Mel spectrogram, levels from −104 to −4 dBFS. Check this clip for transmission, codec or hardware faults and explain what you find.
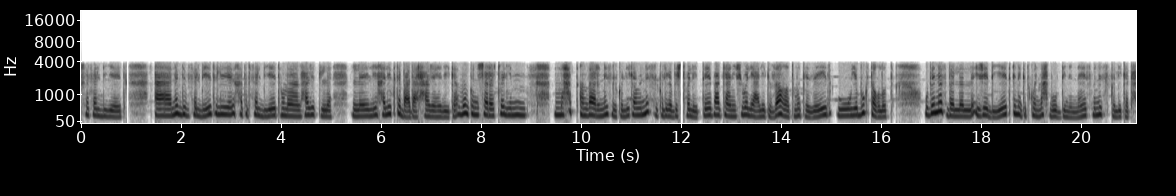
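One fault runs through the whole clip: the speech sounds thin, boxed-in and gritty from start to finish, with s sounds scratchy, louder passages roughened, and a granular hiss beneath the voice. Nothing reaches above about 3.8 kHz, and the band sits roughly between 300 Hz and 3.5 kHz. This is the Bluetooth CVSD headset codec, whose one-bit up-or-down coding, fitting a 64 kbps link, cannot follow fast, loud high-frequency movement. Its adaptive step overshoots and lags, producing the grit and hiss.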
